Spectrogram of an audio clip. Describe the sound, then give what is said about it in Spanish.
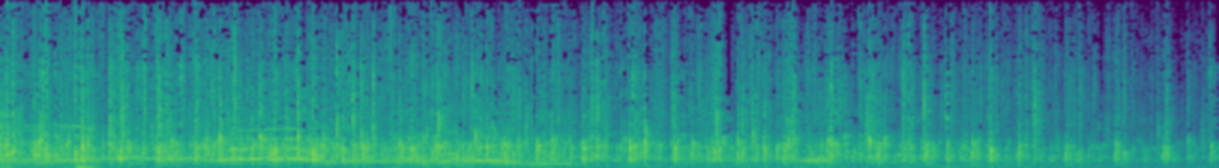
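An audience applauds with dense, steady clapping that holds for the whole stretch and fades slightly near the end. A voice is heard over the applause early on. “Aplauso para Mari.”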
